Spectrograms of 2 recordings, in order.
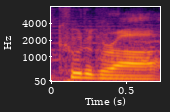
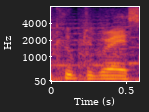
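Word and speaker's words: coup de grâce: And yes, I am mispronouncing it on purpose. It's cudigra. I know. I just like saying couprace because it's there in your face.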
